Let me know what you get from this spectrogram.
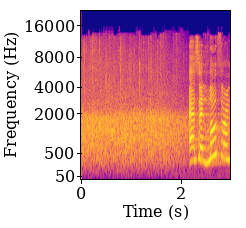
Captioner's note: audience applauding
